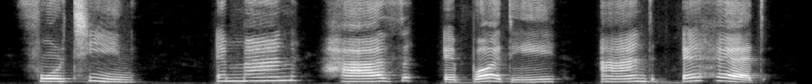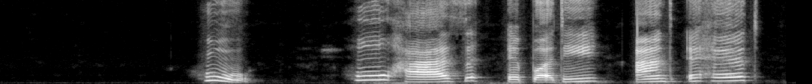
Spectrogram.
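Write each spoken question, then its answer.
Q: Who has a body and a head?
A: a man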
